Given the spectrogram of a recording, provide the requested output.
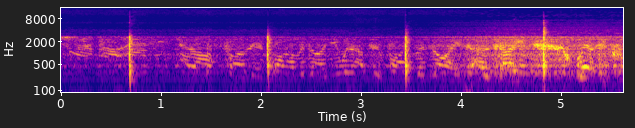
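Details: Homebrew 20-meter SSB transceiver bought on eBay, on a bench power supply with a wire antenna: warbling sideband voices drift over a steady hiss with static crashes. The receiver pulls in 20 m SSB signals cleanly.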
